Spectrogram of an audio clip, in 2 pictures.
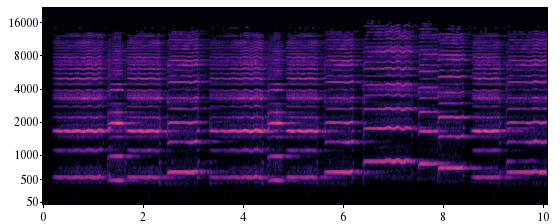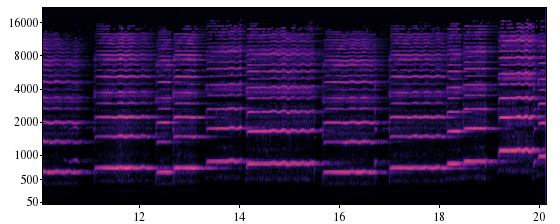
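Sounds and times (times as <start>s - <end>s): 
mini erhu: 0.2s - 20.1s.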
